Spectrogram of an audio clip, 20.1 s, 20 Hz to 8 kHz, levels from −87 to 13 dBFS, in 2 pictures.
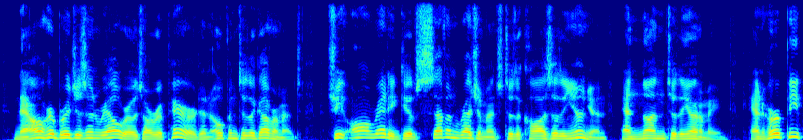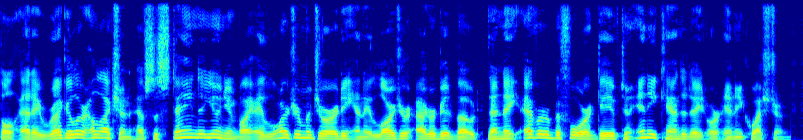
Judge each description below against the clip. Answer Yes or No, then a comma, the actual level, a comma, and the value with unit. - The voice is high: No, low, 135 Hz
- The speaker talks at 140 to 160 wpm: No, average, 175 wpm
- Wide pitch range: Yes, wide, 6.8 semitones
